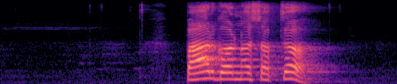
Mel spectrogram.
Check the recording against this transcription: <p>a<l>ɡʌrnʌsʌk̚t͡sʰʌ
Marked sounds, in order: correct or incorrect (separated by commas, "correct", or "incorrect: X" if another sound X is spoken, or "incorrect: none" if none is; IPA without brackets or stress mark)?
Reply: correct, incorrect: r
